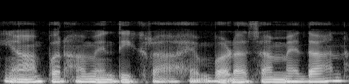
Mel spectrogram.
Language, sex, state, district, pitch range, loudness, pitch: Hindi, male, Himachal Pradesh, Shimla, 115-130 Hz, -14 LUFS, 125 Hz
